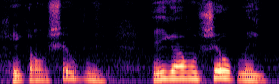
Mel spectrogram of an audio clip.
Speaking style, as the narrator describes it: Alley Bush was lying down, hollering

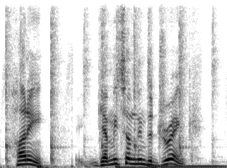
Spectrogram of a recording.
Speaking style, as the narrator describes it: the woman all of a sudden yells

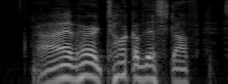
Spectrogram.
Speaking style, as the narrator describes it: said one of the men nervously

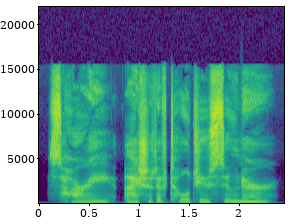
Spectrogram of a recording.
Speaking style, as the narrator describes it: she whispered

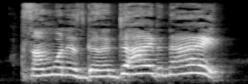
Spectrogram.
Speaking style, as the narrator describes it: I shouted

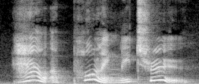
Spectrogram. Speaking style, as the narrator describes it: he exclaimed, grimacing

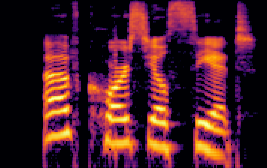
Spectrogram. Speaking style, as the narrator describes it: snapped Mary indignantly

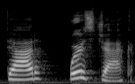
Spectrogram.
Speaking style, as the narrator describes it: I asked urgently

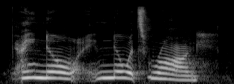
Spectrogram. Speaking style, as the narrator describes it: Harry pleaded

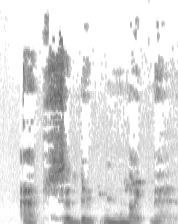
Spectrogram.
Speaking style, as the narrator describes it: said Bagman to Harry in an undertone

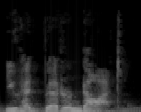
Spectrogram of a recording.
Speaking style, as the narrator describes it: growled the king

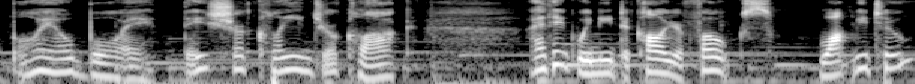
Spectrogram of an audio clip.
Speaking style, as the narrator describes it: Mason groaned

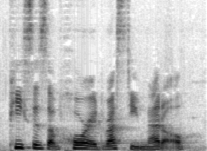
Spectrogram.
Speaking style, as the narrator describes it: laughed someone

